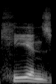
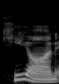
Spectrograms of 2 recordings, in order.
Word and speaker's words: Kean: They actually last year had Kean's name mispronounced in the media guide. I, through some back channel sources, told them that it's Kean, not Keon, and it was changed.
